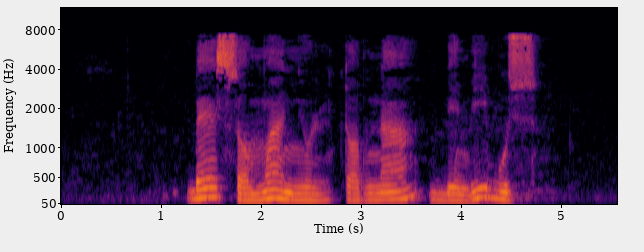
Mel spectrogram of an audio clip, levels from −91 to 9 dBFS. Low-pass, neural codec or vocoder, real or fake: 7.2 kHz; none; real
